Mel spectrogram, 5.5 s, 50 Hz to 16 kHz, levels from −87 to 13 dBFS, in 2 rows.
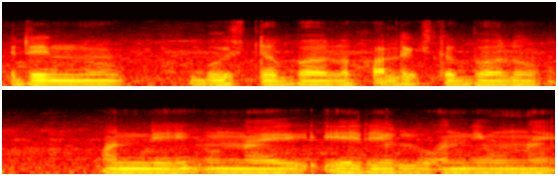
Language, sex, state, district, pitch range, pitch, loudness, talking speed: Telugu, male, Andhra Pradesh, Annamaya, 110-115 Hz, 115 Hz, -19 LUFS, 110 wpm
